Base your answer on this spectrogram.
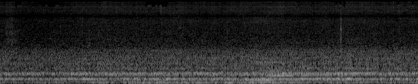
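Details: Honey bees around very active colonies in an apiary as cold weather sets in, young bees that have never left the hive making orientation and cleansing flights; a steady, low droning hum holds for four seconds over faint outdoor hiss.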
